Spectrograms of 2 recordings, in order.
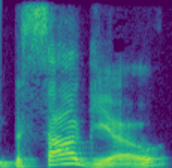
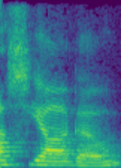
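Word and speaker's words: Basiago: Um I interviewed a guy called Andy Bisagio and he had the same problem where he went down to ABC and downloaded his Andy Bosiago. But yes, I said his name wrong.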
